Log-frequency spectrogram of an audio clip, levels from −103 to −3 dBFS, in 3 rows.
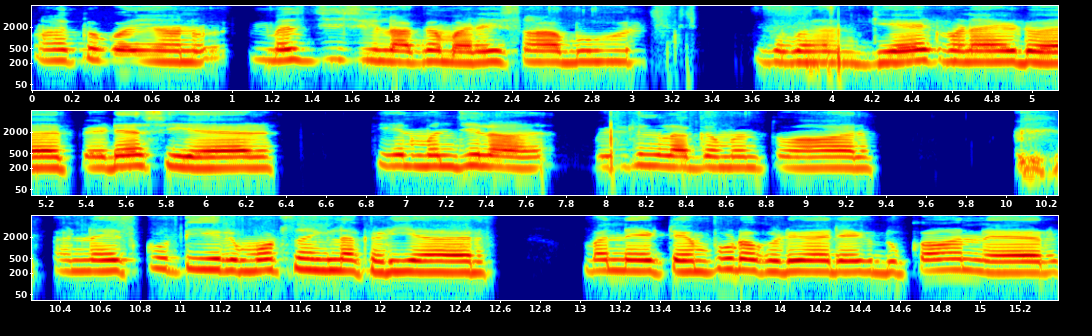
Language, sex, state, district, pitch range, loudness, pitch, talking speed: Rajasthani, male, Rajasthan, Nagaur, 210-235 Hz, -16 LUFS, 220 Hz, 160 wpm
